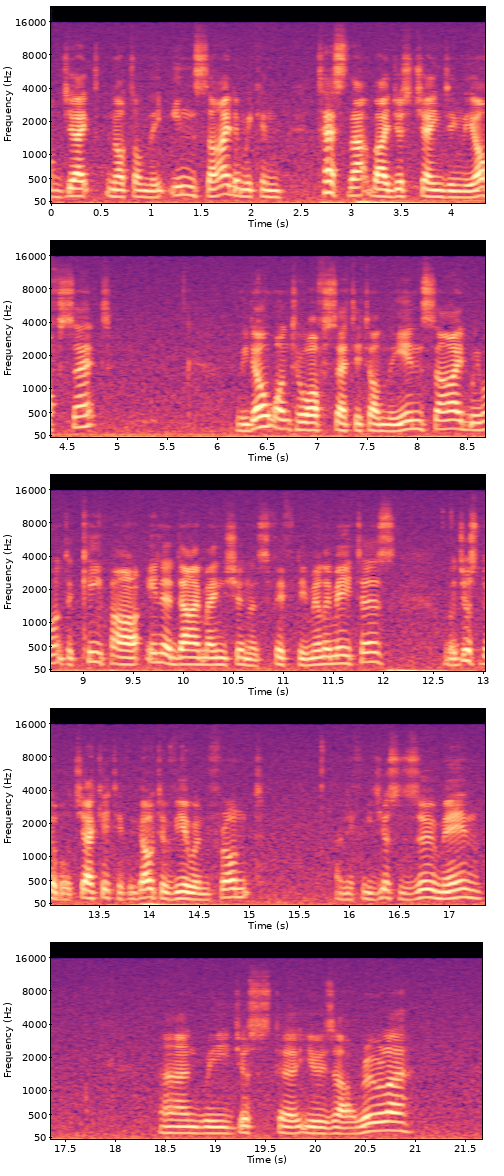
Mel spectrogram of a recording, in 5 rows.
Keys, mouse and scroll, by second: 12.5-14.3 drag.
